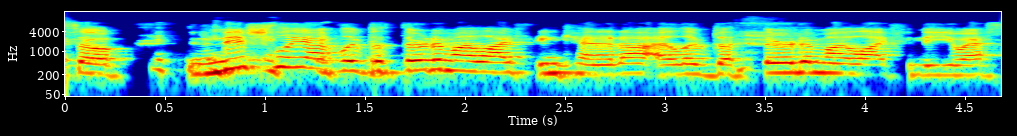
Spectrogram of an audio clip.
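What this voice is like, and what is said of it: Mixed Australian-North American accent. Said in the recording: “I love your accent. I love an Australian. ... this kind of mixture accent”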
